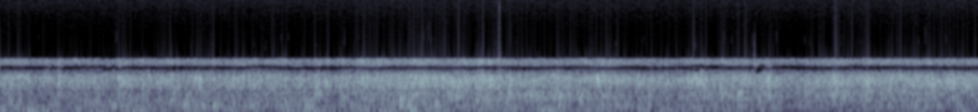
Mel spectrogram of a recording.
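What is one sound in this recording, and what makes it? A cow slurps and laps at splashing water.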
